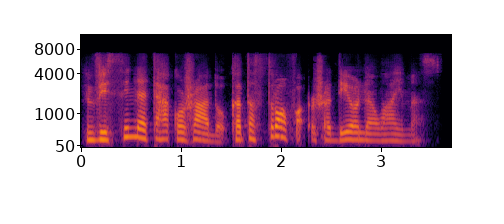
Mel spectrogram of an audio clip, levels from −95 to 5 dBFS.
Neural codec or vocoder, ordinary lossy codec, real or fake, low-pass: codec, 16 kHz, 0.7 kbps, FocalCodec; AAC, 32 kbps; fake; 7.2 kHz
